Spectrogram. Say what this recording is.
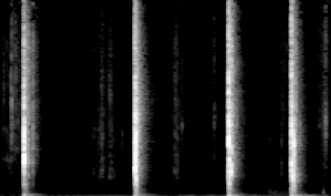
Sound of four hits against my own hand, can be used for any kind of hit.
hit, hits, impact, smack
